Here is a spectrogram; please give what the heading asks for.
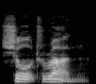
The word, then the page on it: short-run: British English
